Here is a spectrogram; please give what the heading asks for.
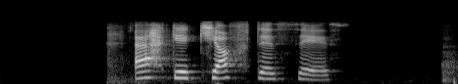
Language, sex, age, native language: Icelandic, female, 8, English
